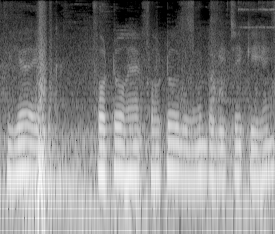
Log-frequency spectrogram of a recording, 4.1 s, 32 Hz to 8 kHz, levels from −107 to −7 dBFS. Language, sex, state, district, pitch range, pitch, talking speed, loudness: Hindi, male, Bihar, Muzaffarpur, 120-125 Hz, 125 Hz, 130 wpm, -24 LUFS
